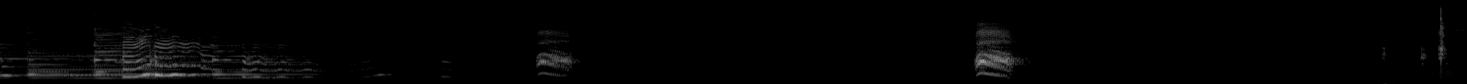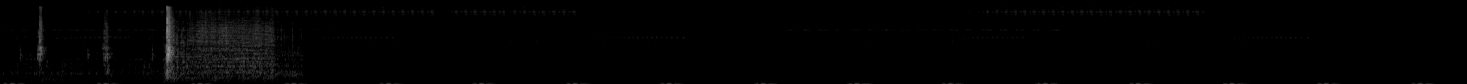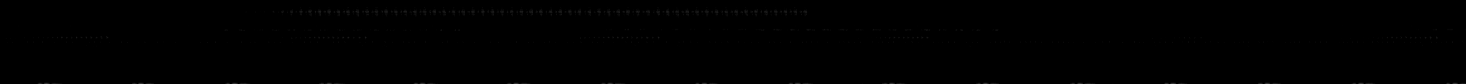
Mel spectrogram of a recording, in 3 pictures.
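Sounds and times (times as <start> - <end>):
crickets chirping: 13.8 - 44.0
rustling noise: 14.2 - 17.8.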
